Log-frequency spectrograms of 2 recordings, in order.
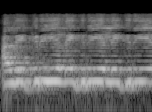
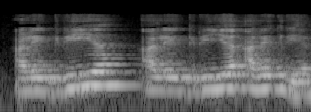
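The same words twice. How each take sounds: First: The word is said in a happy, lively voice. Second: The word is said in a sad, flat voice. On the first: The speaker calls it right. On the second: The speaker calls it wrong.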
